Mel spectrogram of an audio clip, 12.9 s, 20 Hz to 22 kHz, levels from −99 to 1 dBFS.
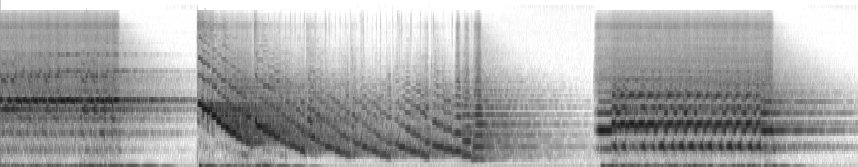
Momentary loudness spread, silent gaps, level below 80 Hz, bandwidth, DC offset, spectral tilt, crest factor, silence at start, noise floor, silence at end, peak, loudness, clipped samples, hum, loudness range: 17 LU; none; -44 dBFS; 16 kHz; under 0.1%; -1 dB/octave; 16 dB; 0 s; -59 dBFS; 0.55 s; -2 dBFS; -15 LUFS; under 0.1%; none; 13 LU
